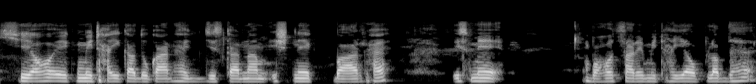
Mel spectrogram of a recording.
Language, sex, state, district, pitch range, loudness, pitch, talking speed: Hindi, male, Bihar, Kishanganj, 140-160 Hz, -16 LUFS, 145 Hz, 135 wpm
